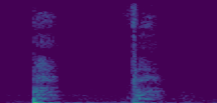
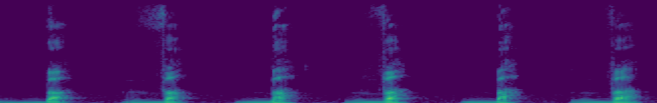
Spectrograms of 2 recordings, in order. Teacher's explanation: these are the same the same sounds, except b and v are voiced, and p and f are voiceless.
